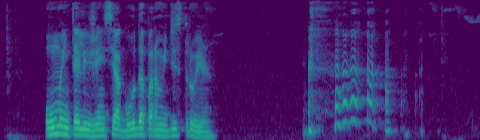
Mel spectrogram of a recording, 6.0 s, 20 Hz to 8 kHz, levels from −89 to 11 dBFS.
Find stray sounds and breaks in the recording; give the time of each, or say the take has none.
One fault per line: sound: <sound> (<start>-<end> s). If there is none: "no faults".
sound: laugh (3.8-5.3 s)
